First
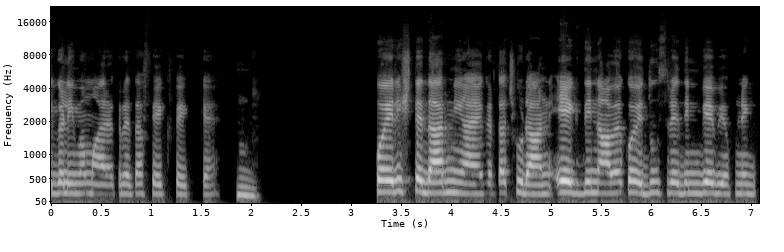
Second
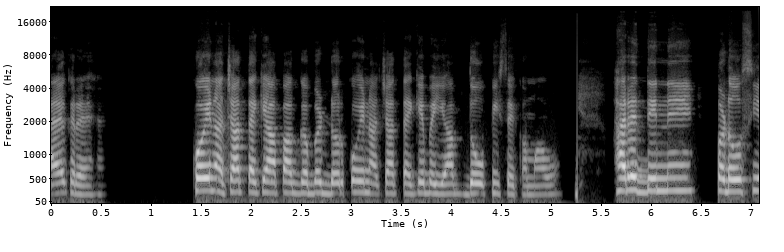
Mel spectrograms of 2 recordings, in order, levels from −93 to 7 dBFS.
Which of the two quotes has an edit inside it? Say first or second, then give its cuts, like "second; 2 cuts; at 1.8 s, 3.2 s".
second; 1 cut; at 5.3 s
